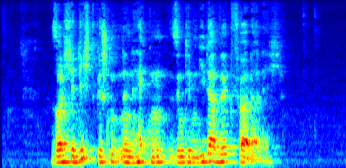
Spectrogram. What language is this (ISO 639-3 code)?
deu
